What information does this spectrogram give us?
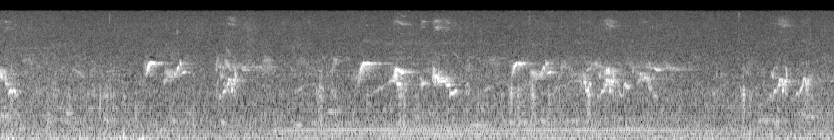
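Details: Fight-trapping red-whiskered bulbul calling to draw birds into a trap: sharp upward-flicked whistled notes repeated about once a second, fairly quiet, over background hum and a low droning tone.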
